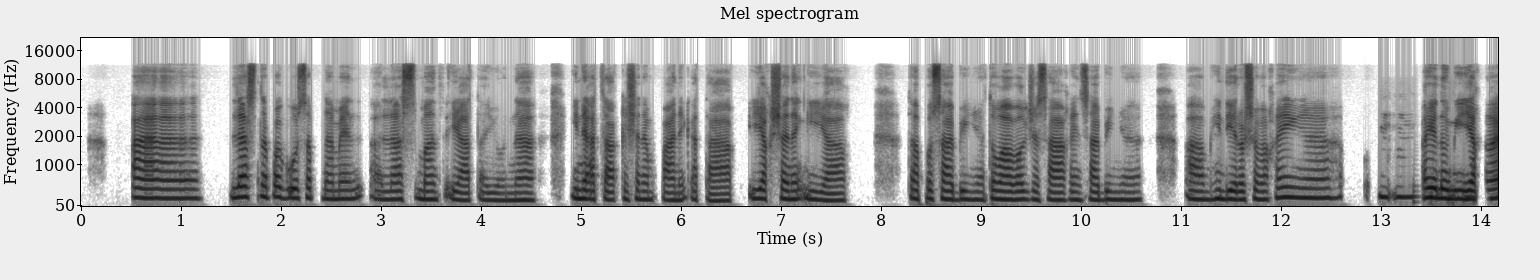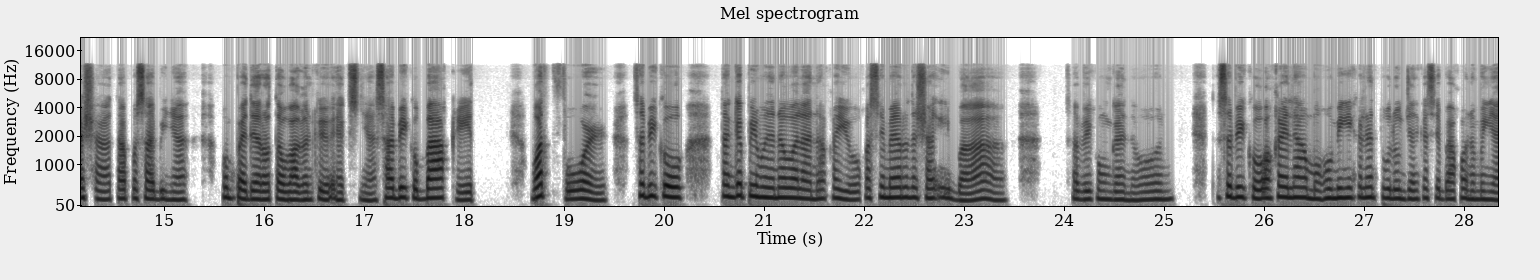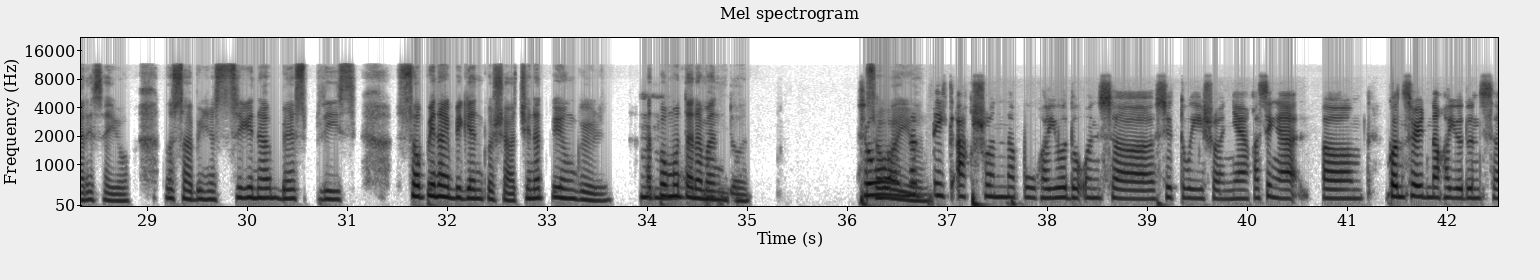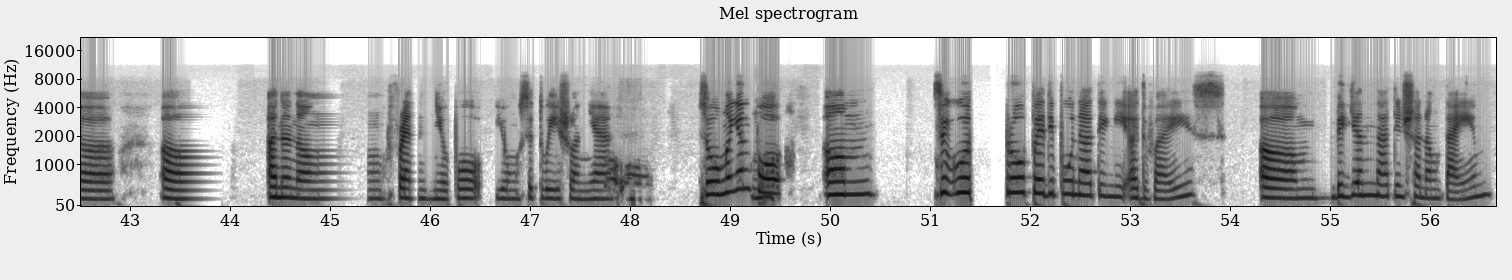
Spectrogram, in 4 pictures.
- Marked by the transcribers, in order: static; distorted speech; tapping
- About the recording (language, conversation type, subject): Filipino, advice, Paano ako makikipag-usap nang malinaw at tapat nang hindi nakakasakit?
